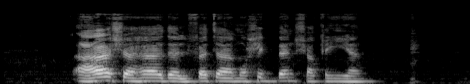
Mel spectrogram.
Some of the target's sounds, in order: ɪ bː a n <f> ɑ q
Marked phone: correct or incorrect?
incorrect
